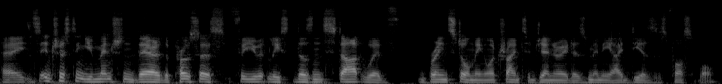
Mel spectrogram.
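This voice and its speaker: Low-voiced male podcast host asking questions. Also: steady tone, brisk, few pauses. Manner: conversational, probing questions. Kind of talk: podcast interview and self-promotion.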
